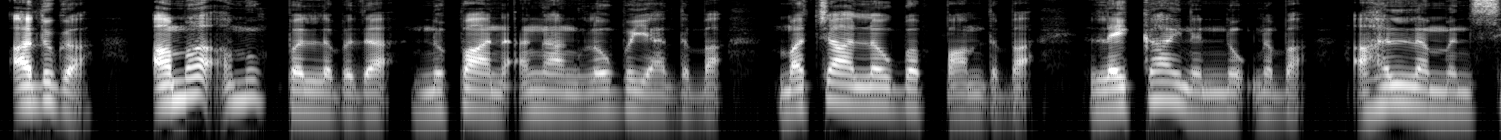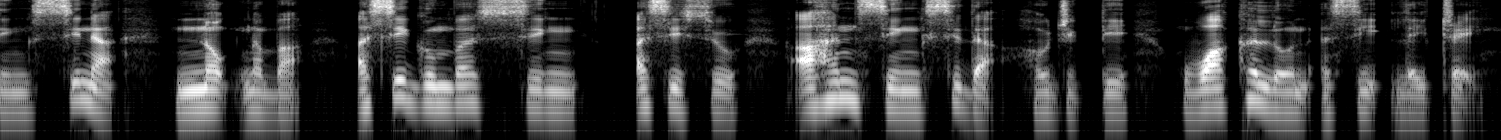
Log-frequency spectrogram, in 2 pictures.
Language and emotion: Manipuri, neutral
